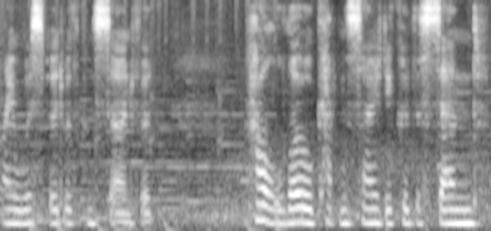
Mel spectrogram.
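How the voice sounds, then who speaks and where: Creaky, low-voiced weary woman acting a reluctant wasteland narrator. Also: level tone, measured pace. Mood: weary, uneasy. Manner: tired, awkward, sighing understatement. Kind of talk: first-person scripted narration, comic dub. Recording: background music behind the voice.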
